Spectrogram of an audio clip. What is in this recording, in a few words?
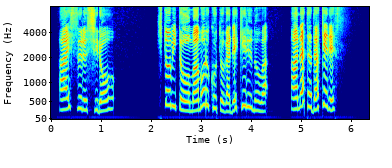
beast haha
